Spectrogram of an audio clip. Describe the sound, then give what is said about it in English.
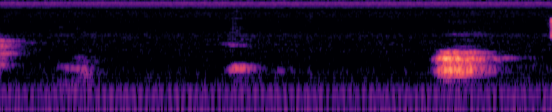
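A dog barks a few times at the speaker's roommates, muffled, with two soft yelps followed by one louder bark over a low steady hum. “He's barking at my roommates.”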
